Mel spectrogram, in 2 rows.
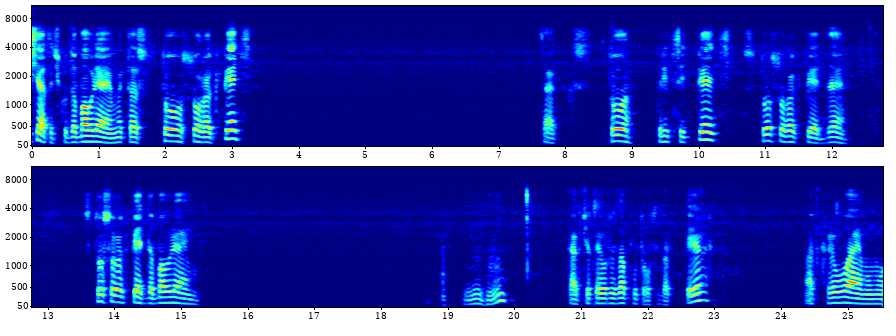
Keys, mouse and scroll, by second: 0.6 click, 8.7 click, 12.6 click, 21.2 r, 23.2-24.9 middle drag, 24.9-25.5 scroll down 1.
